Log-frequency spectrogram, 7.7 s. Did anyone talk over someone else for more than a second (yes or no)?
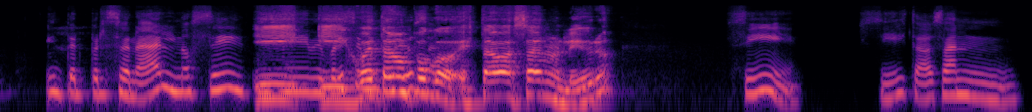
yes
